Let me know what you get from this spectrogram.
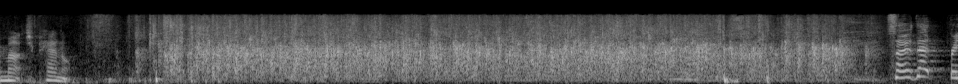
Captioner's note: applause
